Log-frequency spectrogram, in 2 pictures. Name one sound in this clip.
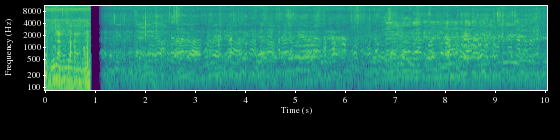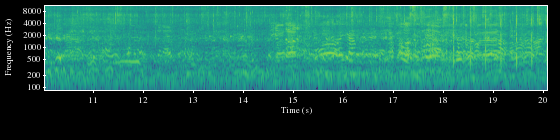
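A crowd of men chatters outdoors.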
